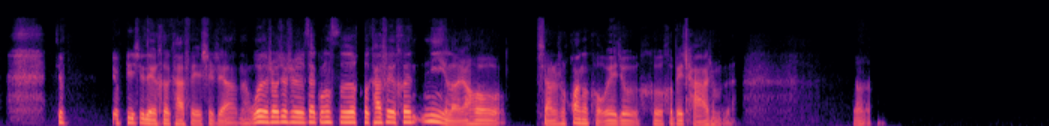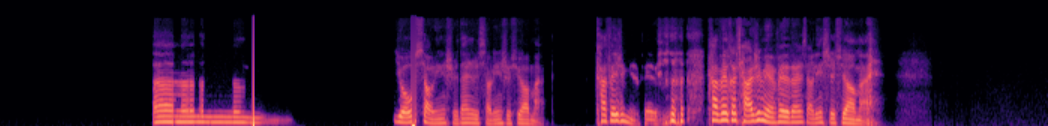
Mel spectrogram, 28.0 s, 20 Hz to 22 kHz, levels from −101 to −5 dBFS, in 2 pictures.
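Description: At 17.36 s a calculation in the signal chain produced invalid numbers, and the output jumped to full scale for about 10 ms, so the speech is hit by a single sharp bang. The same fault of invalid numbers at full scale returns at 19.48 s, this time lasting 40 ms to 19.52 s. The block is long enough that it sounds as a loud pop going in, a brief dead stretch at full scale, and a second pop as it releases.

From 26.37 s to 26.93 s the processor could not keep up with its small audio buffers, and it missed deadline after deadline. That is processor overload crackle. Each missed buffer came out as a short hole of silence, and the sizes fit buffers of around 10 ms with roughly twenty of them dropped. The run of hard-edged gaps turns the speech into a gritty, tearing crackle for just over half a second before it clears.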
